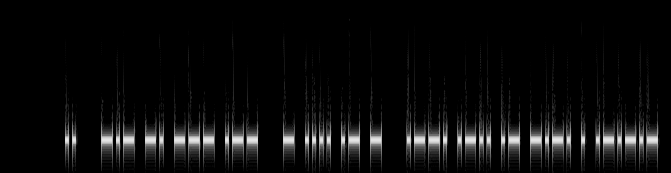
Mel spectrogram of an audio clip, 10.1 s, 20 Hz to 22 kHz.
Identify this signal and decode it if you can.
Morse code, heard as a keyed tone, about 22 wpm, 700 Hz. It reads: I KNOW THAT PLACE.
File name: practice / 22wpm / Sentences with 2-Word Phrases - 22wpm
